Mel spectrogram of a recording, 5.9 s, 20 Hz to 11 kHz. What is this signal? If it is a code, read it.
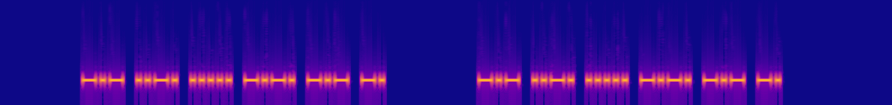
Morse code, heard as a keyed tone, about 37 wpm, 700 Hz. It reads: KF5CKN KF5CKN
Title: USA Call Signs - 6 Characters - Repeated 2x - 40wpm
